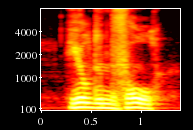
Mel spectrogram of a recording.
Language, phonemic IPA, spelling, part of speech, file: Dutch, /ˈhildə(n) ˈvɔl/, hielden vol, verb, Nl-hielden vol.ogg
- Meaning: inflection of volhouden: 1. plural past indicative 2. plural past subjunctive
